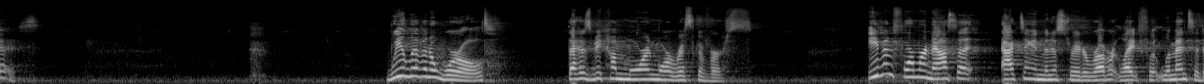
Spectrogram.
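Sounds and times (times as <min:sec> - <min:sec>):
woman talking: 0:00.0 - 0:00.4, 0:03.9 - 0:05.1, 0:05.7 - 0:07.6, 0:08.7 - 0:12.0
soft breath: 0:08.0 - 0:08.7.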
